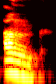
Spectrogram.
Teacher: इसका उच्चारण स्थान नासिका से होता है। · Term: अनुस्वार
